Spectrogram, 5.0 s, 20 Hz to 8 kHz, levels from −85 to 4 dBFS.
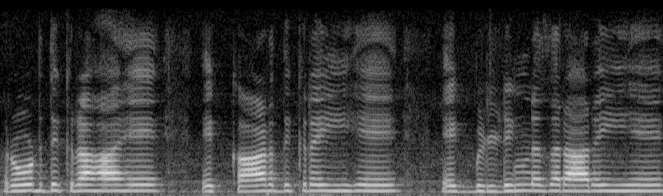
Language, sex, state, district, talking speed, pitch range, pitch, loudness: Hindi, female, Madhya Pradesh, Bhopal, 180 wpm, 235-245 Hz, 240 Hz, -17 LUFS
